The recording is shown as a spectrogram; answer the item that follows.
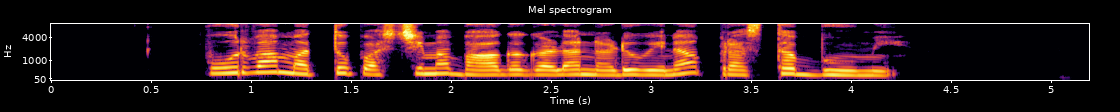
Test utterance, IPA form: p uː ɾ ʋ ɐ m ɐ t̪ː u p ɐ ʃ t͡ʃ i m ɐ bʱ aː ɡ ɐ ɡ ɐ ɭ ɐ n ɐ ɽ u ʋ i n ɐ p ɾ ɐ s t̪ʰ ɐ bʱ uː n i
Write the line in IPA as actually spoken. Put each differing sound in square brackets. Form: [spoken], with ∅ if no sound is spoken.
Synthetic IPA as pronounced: p uː ɾ ʋ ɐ m ɐ t̪ː u p ɐ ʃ t͡ʃ i m ɐ bʱ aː ɡ ɐ ɡ ɐ ɭ ɐ n ɐ ɽ u ʋ i n ɐ p ɾ ɐ s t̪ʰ ɐ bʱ uː [m] i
